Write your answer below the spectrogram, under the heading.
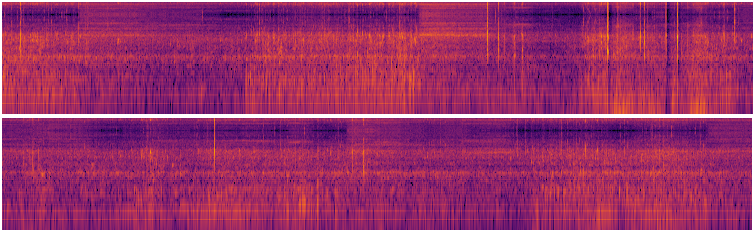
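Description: Scuba regulator breathing heard underwater: bubbly gurgling surges of exhaled air every several seconds, with quieter stretches between and a cluster of sharp crackling clicks about halfway through.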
